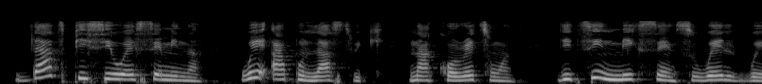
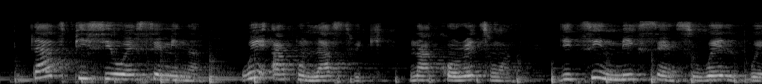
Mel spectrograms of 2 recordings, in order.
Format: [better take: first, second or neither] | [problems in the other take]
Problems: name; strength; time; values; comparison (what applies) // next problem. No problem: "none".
first | background sound (Tambourine); 12 dB below the speech // room echo; dies away in 0.8 s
